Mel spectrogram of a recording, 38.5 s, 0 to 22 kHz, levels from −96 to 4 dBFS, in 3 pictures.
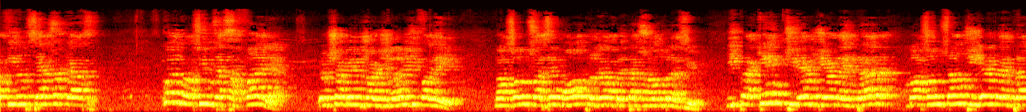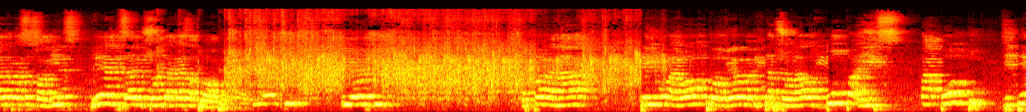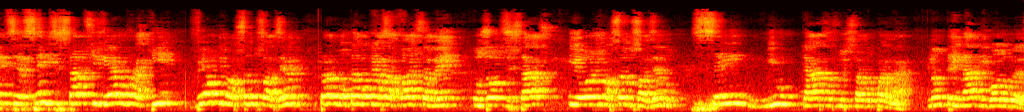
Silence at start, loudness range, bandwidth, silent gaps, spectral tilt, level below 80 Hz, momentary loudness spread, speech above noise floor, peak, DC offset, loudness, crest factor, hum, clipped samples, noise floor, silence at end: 0 s; 2 LU; 16 kHz; none; -5 dB/octave; -48 dBFS; 6 LU; 25 dB; -2 dBFS; under 0.1%; -15 LUFS; 12 dB; none; under 0.1%; -39 dBFS; 0 s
